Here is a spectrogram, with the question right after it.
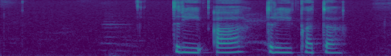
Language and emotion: Russian, neutral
